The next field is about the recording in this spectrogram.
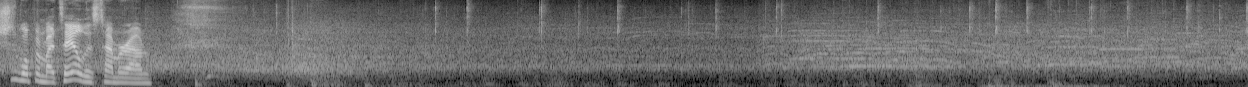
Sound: applause

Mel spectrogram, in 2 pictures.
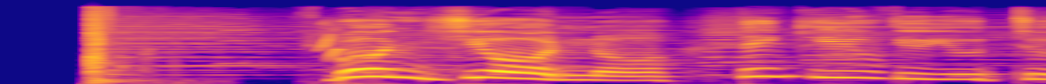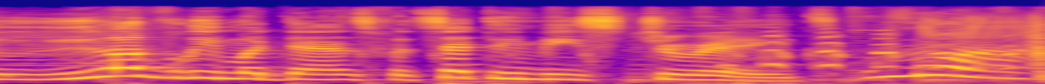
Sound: Nacho henceforth speaks with an Italian accent; Glassy laughing hysterically

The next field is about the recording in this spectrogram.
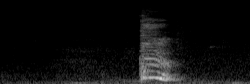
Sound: clears her throat

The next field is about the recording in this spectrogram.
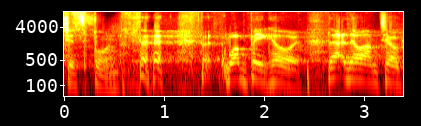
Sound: laughs

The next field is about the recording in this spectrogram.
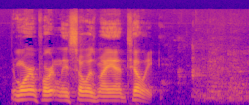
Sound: laughter

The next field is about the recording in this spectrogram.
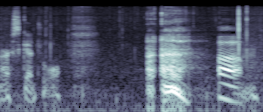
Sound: clears throat

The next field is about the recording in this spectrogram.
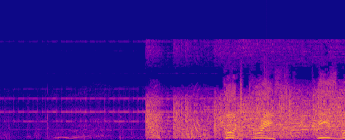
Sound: glass breaking

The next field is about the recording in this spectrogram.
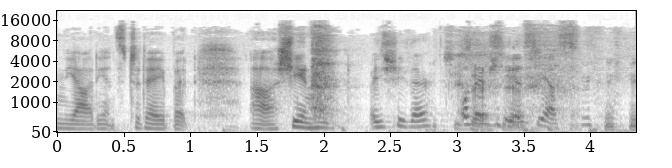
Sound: laughter

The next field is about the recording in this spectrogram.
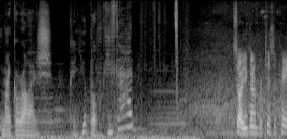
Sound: clicks

